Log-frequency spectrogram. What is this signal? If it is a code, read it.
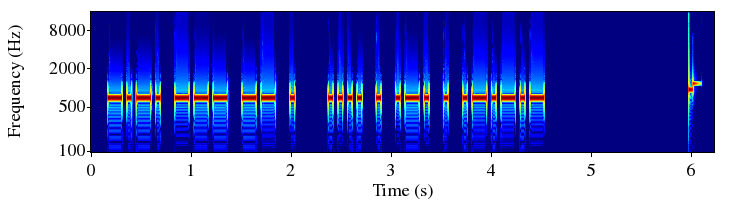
Morse code, heard as a keyed tone, about 25 wpm, 700 Hz. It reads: COME HERE.
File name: practice / 25wpm / Sentences with 2-Word Phrases - 25wpm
